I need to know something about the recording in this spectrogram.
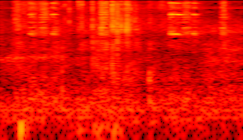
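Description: Near silence, with faint scattered clicks and rustle from hands handling and posing a plastic action figure's legs.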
